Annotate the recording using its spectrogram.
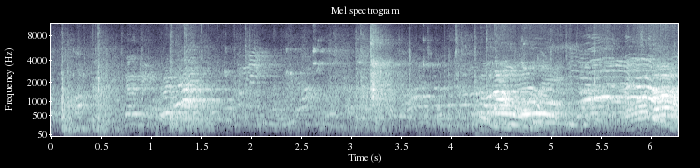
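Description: Players' and spectators' voices calling and shouting across an indoor floorball game, getting louder near the end, with a few sharp clacks of floorball sticks striking the plastic ball.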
